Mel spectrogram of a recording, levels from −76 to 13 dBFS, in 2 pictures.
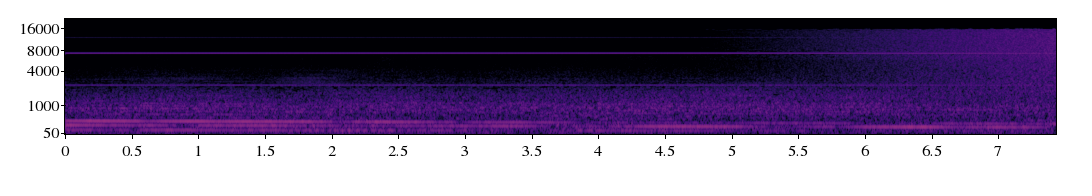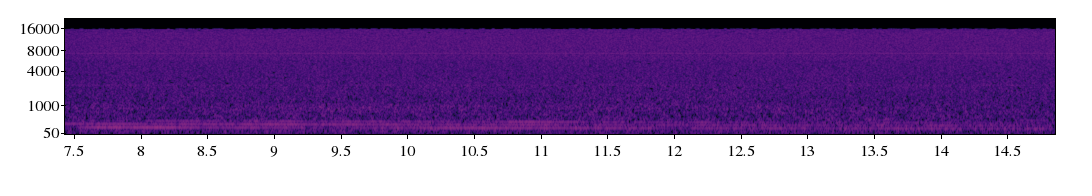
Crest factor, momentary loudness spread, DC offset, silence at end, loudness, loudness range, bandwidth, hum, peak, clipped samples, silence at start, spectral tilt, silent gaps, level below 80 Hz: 14 dB; 11 LU; under 0.1%; 0 s; -33 LUFS; 11 LU; 16 kHz; none; -22 dBFS; under 0.1%; 0 s; -1.5 dB/octave; none; -60 dBFS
